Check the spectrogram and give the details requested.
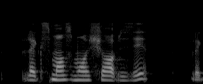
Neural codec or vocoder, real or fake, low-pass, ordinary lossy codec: none; real; 7.2 kHz; AAC, 48 kbps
